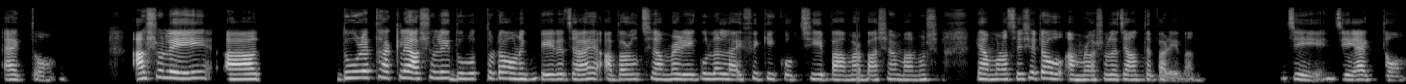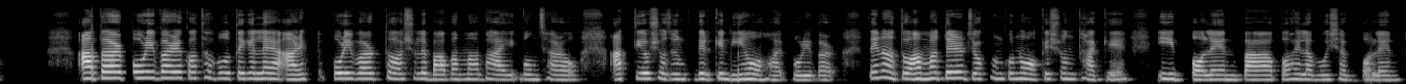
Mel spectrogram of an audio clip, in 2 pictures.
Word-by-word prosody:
একদম। 205 -3 -8 0.9
আসলেই 290 -1 +5 0.4
আ - - +9 1.1
দূরে 305 +1 +2
থাকলে 305 0 +1
আসলেই 295 +1 -1
দূরত্বটা 260 +2 -3
অনেক 250 -2 0
বেড়ে 230 +1 +1
যায়। 235 +3 +2 0.2
আবার 230 0 -1
হচ্ছে 235 +2 -6
আমরা 240 +2 -1
regular 250 +2 -2
life 225 0 -4
এ - - -8
কি 250 - -3
করছি 215 +3 -7 0.2
বা 220 - +2
আমার 220 +1 -4
বাসার 225 +2 -4
মানুষ 220 +1 -5 0.5
কেমন 235 -1 +1
আছে 245 +1 -4
সেটাও 275 -2 +1 0.2
আমরা 215 -1 -1
আসলে 230 +1 -3
জানতে 215 +1 -2
পারি 100 -1 -4
না - - -10 1.0
জি, - - -5 0.4
জি 230 - -4 0.2
একদম। 210 -3 -8 0.9
আবার 290 +1 +7 0.2
পরিবারের 295 0 +4
কথা 285 +2 -4
বলতে 270 0 -2
গেলে 265 0 +1 0.2
আরেকটা 235 +4 -1
পরিবার 265 0 +3
তো 275 - -4
আসলে 260 +1 -3
বাবা, 230 +1 0
মা, 240 - -1
ভাই, 225 -2 -1 0.2
বোন 230 -1 -3
ছাড়াও 225 -4 -3 0.5
আত্মীয়স্বজনদেরকে 250 -1 -1
নিয়েও 240 +1 +2
হয় 205 -1 -5
পরিবার। 210 0 -3 0.4
তাই 290 - -1
না? 310 - +4
তো - - -3 0.2
আমাদের 280 +2 +2 0.2
যখন 255 +2 -5
কোন 260 0 -2 0.2
occasion 250 +2 -5
থাকে, 220 -1 -4 0.5
ঈদ 245 -3 -1 0.2
বলেন 220 0 +1 0.2
বা 215 0 +4 0.3
পহেলা 235 0 -2
বৈশাখ 220 0 -6
বলেন 210 0 -4
245 Hz, 140 wpm, -20 LUFS, 225-270 Hz, 1.1 s, আ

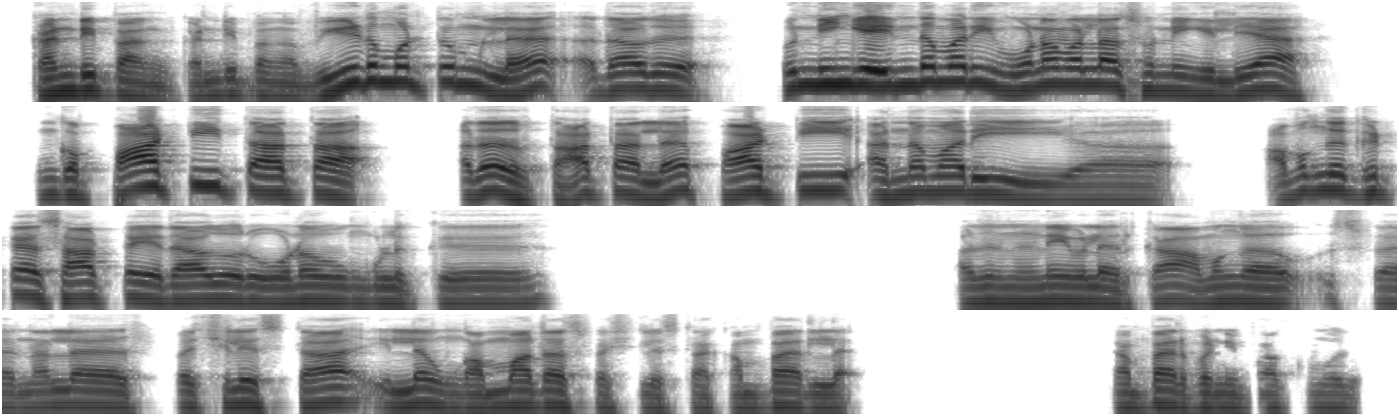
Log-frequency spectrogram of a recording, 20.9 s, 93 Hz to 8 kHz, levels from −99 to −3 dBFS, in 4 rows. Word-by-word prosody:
கண்டிப்பாங்க 135 -8 +2
கண்டிப்பாங்க. 115 -1 -6
வீடு 220 - +4
மட்டும் 225 0 0
இல்ல 130 -2 +2 0.3
அதாவது, 165 +3 0 0.6
நீங்க 210 -1 +7
இந்த 225 +3 +3
மாரி 230 -2 +3 0.2
உணவுல்லாம் 205 -1 +3
சொன்னீங்க 155 -5 -2
இல்லையா, 160 +7 +3 0.6
உங்க 155 0 -1 0.2
பாட்டி, 230 +3 +7 0.2
தாத்தா 170 -5 +5 0.5
அதாவது - - +5
தாத்தா 170 - +1
இல்ல 140 - +1 0.2
பாட்டி 180 +2 +3 0.2
அந்த 155 +3 -2
மாரி 170 -3 +2 0.4
அ - - -7 0.7
அவங்கக்கிட்ட 180 -1 -2 0.2
சாப்பட்ட 160 +1 +1
ஏதாவது 145 +1 +1
ஒரு 135 - -2
உணவு 135 +1 -1
உங்களுக்கு 125 -1 -6 1.9
அது 125 - -4
நினைவுல 130 -1 -1
இருக்கா? 130 +6 -6
அவங்க 135 +2 -3 0.4
ஸ்பெ 125 - -11 0.2
நல்ல 135 +2 -4 0.3
ஸ்பெஷலிஸ்ட்டா 135 +2 -4 0.2
இல்ல 140 +3 0
உங்க 115 -1 -5
அம்மா 130 +3 0
தான் 130 - 0
ஸ்பெஷலிஸ்ட்டா 110 -2 -11
கம்பேர்ல. 110 0 -3 1.0
கம்பேர் 120 +1 -1
பண்ணி 115 -1 -4
பார்க்கும்போது. 115 0 -10
135 Hz, 125 wpm, -24 LUFS, 125-170 Hz, 1.9 s, நீங்க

